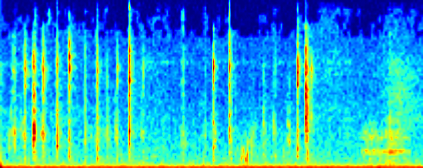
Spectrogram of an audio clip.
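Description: A computer keyboard rattles with a quick run of key presses as a user ID and password are typed, close and faint over a steady electrical hum, with no talking.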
